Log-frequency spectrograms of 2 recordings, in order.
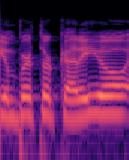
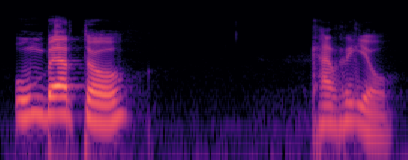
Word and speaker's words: Humberto Carrillo: Humberto Carrillo. Am I saying it correctly? Yeah, it's close enough. It's good. Thank you. I rolled my R's, right?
